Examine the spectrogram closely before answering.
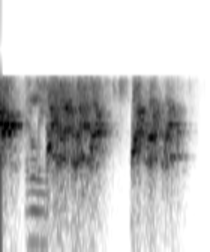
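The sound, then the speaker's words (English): A dog barks and whimpers in two bursts split by a short pause, starting with a high, wavering whine that breaks into yipping, yelping barks. “That's my mother-in-law's dog who we're watching for the weekend.”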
